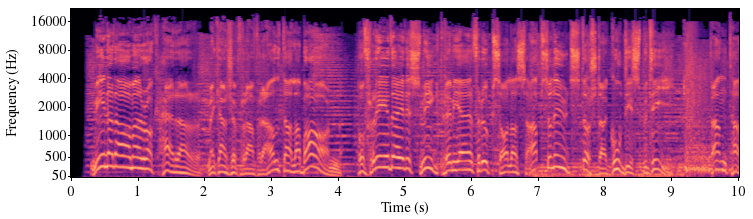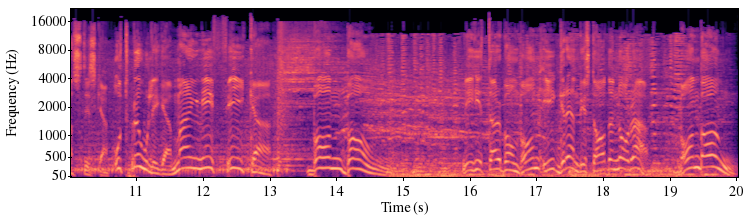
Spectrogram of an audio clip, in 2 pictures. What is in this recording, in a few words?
in Swedish Theatrical Circus manager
